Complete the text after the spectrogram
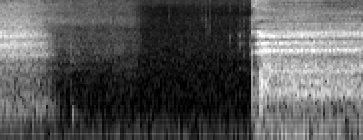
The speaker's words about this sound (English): Inhale.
